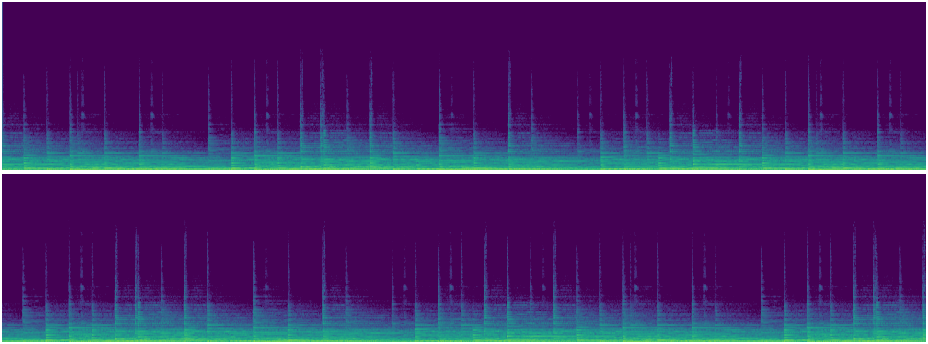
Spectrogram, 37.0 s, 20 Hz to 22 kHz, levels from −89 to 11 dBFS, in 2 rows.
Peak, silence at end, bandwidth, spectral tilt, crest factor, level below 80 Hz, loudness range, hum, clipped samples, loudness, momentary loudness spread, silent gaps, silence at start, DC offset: -4 dBFS; 0 s; 5.4 kHz; -10 dB/octave; 12 dB; -34 dBFS; 1 LU; none; under 0.1%; -18 LUFS; 4 LU; none; 0 s; under 0.1%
